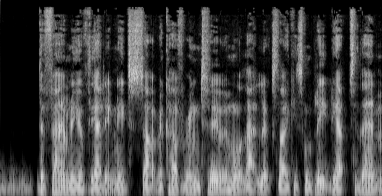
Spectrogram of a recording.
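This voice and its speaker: A very deep, low-pitched man with a British accent, fairly quick, with ordinary pitch variation, in a very clean, dry, close recording with a silent background and no echo. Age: 30s. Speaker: person in addiction recovery. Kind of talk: interview. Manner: halting.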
